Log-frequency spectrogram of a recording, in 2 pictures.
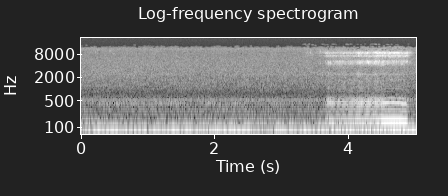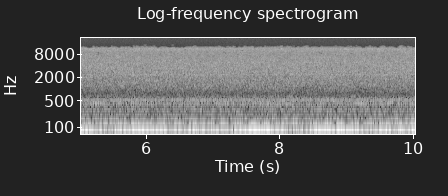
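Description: Steady low rumbling breath noise with one brief, strained, buzzy snort. Snoring in a flat-faced dog.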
